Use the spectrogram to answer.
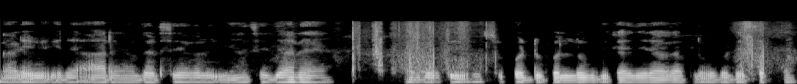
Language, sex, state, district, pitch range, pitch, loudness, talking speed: Hindi, male, Bihar, Araria, 105-110 Hz, 105 Hz, -17 LUFS, 190 wpm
